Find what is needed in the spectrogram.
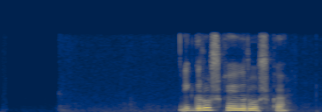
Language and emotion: Russian, neutral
